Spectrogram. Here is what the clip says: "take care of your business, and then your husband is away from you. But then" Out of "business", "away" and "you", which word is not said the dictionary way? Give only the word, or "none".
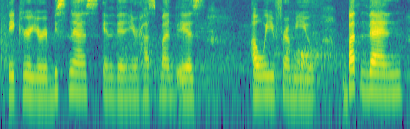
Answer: business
